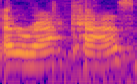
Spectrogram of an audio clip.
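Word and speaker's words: Arachas: Well, I think everyone by now knows I pronounce it Arajas, but apparently it should be Arakas, but I think the former sounds a lot better when I say it.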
